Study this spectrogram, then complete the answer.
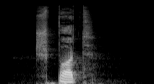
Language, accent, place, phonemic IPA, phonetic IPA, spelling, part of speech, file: German, Germany, Berlin, /ʃpɔt/, [ʃpɔtʰ], Spott, noun, De-Spott.ogg
- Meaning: mockery, ridicule, derision, scorn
